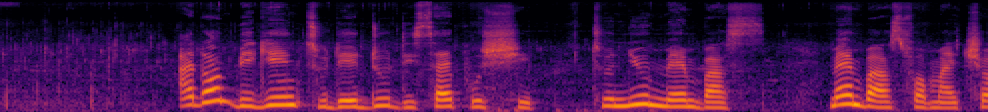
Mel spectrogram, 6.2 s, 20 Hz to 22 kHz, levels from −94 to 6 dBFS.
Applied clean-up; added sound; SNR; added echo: none; none; none; none.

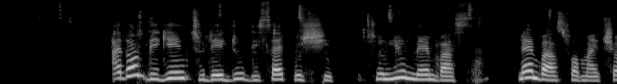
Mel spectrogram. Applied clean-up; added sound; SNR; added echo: neural mask model Resemble Enhance denoiser.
